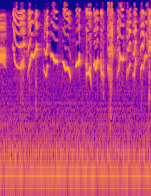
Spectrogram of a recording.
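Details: Oriental magpie-robin in an agitated, emotional state, used to prompt a silent bird to answer: dense run of varied whistled notes, rising and falling slurs and sharp chips in quick succession, over a steady low hum.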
